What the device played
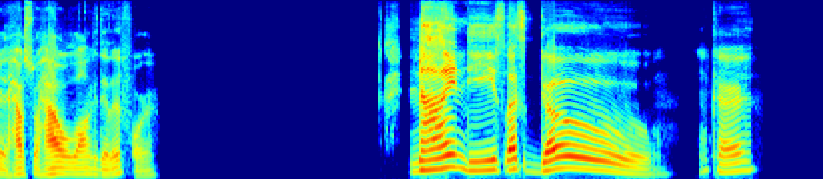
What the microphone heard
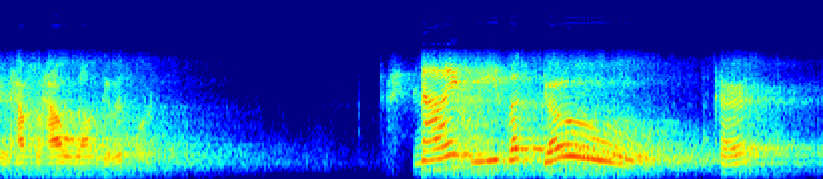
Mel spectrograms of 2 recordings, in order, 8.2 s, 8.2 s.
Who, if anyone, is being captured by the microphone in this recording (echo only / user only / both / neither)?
echo only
